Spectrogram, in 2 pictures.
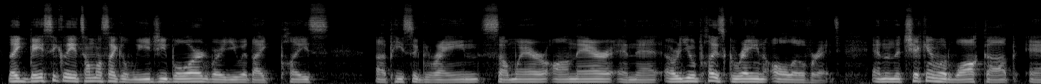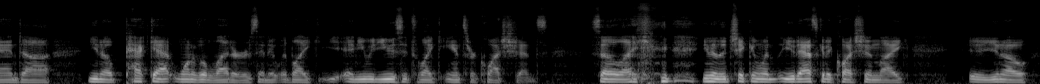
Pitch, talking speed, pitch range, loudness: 120 Hz, 215 wpm, 110-130 Hz, -29 LUFS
